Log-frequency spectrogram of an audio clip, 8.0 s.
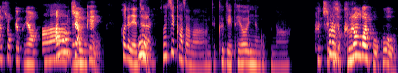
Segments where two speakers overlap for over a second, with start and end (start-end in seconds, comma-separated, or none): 0.8-2.1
